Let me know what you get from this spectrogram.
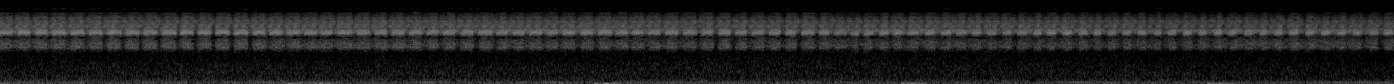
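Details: Cicadas in a lavender field produce a steady high-pitched rasping chorus, pulsing rapidly and slightly less evenly, fading a little toward the end, with a faint low hum in the background.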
